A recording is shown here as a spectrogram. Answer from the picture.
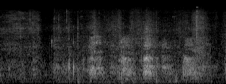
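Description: A puppy and an older dog play-fighting at close range, their breathing and mouthing noises coming in quick, irregular bursts.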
